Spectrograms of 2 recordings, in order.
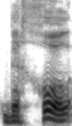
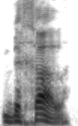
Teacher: that chaf has a o sound because it's a tenuah ketana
